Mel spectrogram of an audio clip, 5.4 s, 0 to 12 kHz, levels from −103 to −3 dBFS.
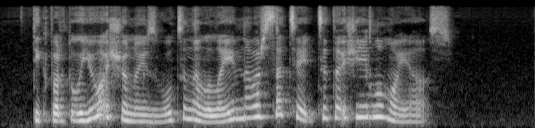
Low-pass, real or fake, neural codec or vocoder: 9.9 kHz; fake; vocoder, 22.05 kHz, 80 mel bands, WaveNeXt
